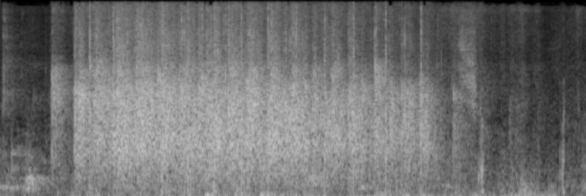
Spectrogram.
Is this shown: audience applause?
yes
